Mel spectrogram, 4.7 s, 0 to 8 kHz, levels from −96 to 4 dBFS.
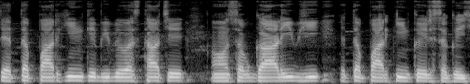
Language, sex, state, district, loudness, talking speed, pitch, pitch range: Maithili, male, Bihar, Madhepura, -16 LUFS, 190 wpm, 125 Hz, 120-130 Hz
